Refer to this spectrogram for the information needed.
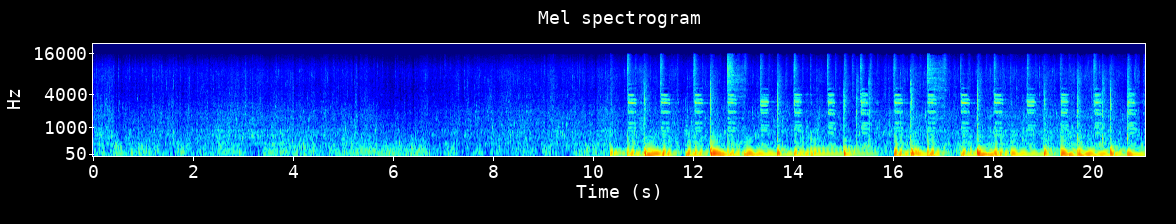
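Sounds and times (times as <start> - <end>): wind rushing over microphone: 0.0 - 7.3
sea water washing: 0.0 - 21.0
low rumbles: 10.4 - 21.0.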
